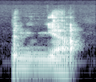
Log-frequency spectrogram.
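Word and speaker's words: paññā: Pali doesn't do the jnya, so that becomes a nya, prajna, panya.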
